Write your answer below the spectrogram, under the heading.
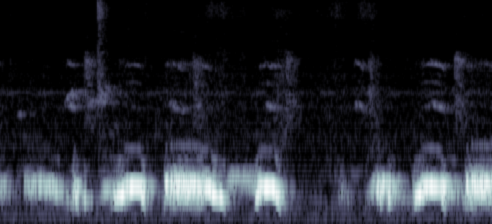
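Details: After being sunned in the morning, a spotted dove coos vigorously: repeated soft, hollow phrases of two or three rounded notes, broken by a short silence midway. Faint high chirps from other birds sit far behind.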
